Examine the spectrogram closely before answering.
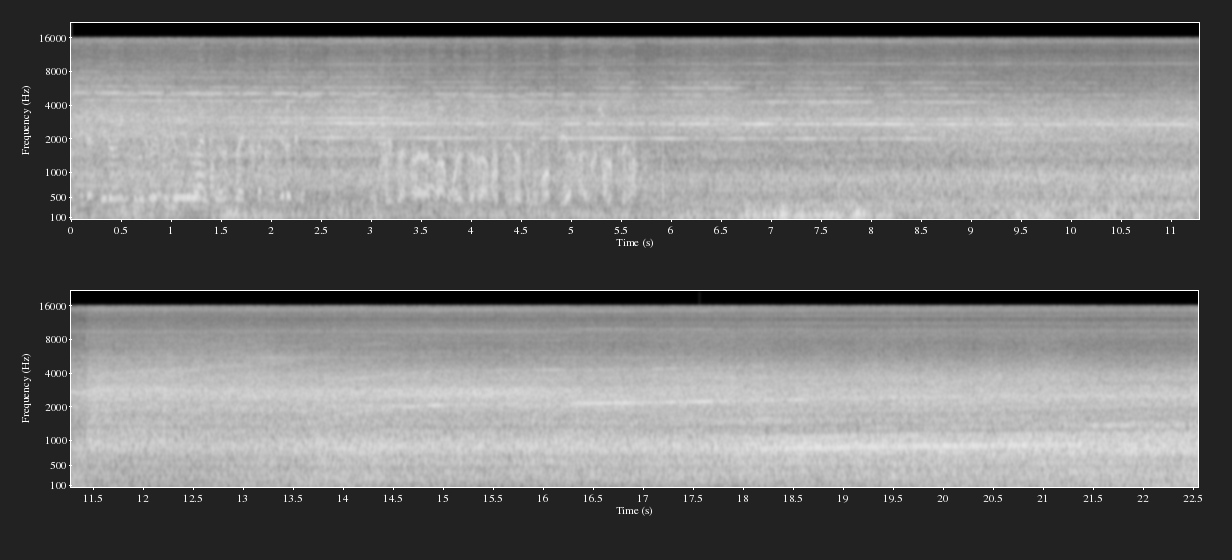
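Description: A jet engine whines and roars steadily outdoors, growing louder.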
